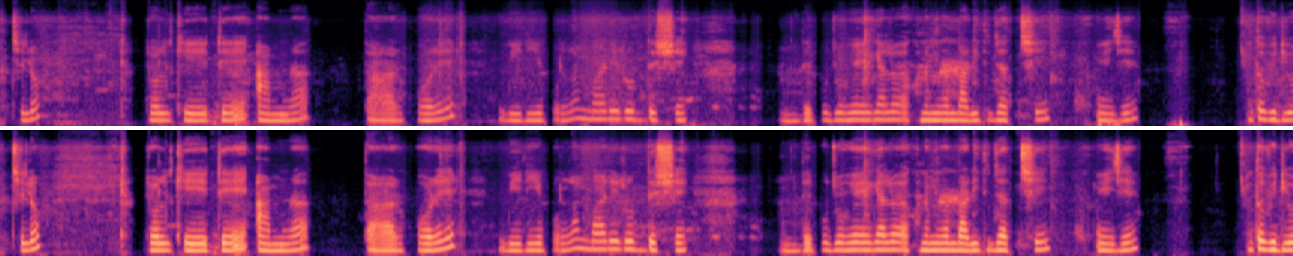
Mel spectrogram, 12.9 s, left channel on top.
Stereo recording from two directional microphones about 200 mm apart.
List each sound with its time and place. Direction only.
0.1 s speech: 40° right (ahead or behind)
12.4 s speech: 30° right (ahead or behind)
